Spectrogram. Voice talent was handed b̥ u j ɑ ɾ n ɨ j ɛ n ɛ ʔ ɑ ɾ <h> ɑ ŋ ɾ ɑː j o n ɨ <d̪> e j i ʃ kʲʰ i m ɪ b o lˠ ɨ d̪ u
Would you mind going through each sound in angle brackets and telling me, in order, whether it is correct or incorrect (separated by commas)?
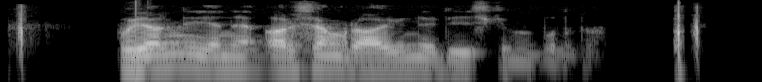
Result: incorrect, correct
